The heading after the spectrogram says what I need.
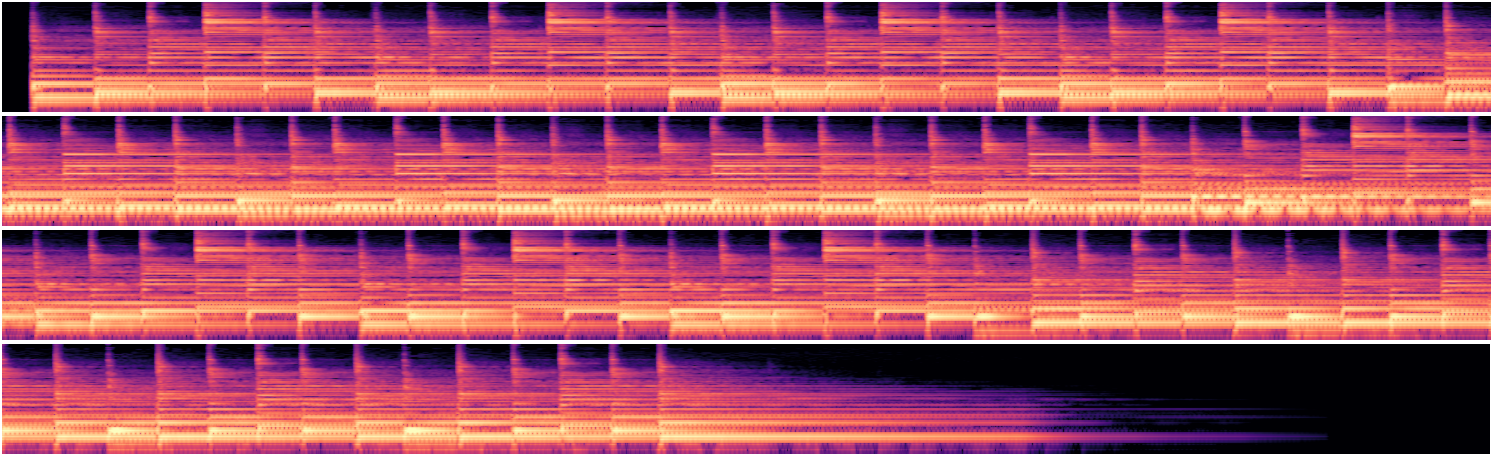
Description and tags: Guitar notes
I made this in Garageband for Ipad. Simple notes.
